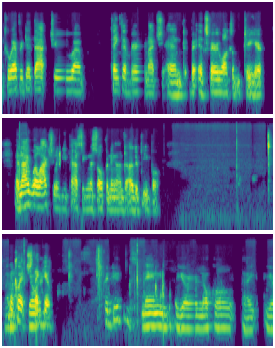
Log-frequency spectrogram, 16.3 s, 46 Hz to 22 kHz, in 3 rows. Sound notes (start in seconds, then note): 11.0 foreign language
